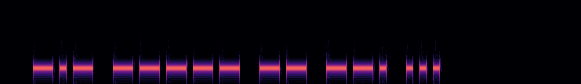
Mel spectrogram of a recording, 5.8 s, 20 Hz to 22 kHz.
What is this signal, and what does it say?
Morse code, heard as a keyed tone, about 18 wpm, 700 Hz. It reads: K0MGS
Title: Speed Racing - USA 1x3 Call Signs 15wpm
